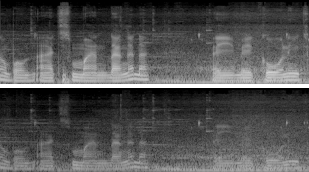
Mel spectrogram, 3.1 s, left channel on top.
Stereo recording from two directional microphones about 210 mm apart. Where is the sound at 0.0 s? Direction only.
40° left (ahead or behind).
